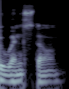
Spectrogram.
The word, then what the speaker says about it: Winstone: it on purpose because everyone gets his name wrong it's actually Windstone this winter quietly in Henry Cavill no Ray Winston it used it used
